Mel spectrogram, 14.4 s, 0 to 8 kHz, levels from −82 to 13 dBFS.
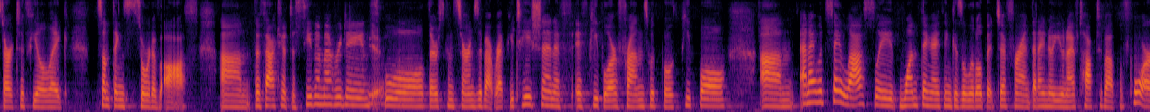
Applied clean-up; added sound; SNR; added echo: neural separator model SepFormer DNS4.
